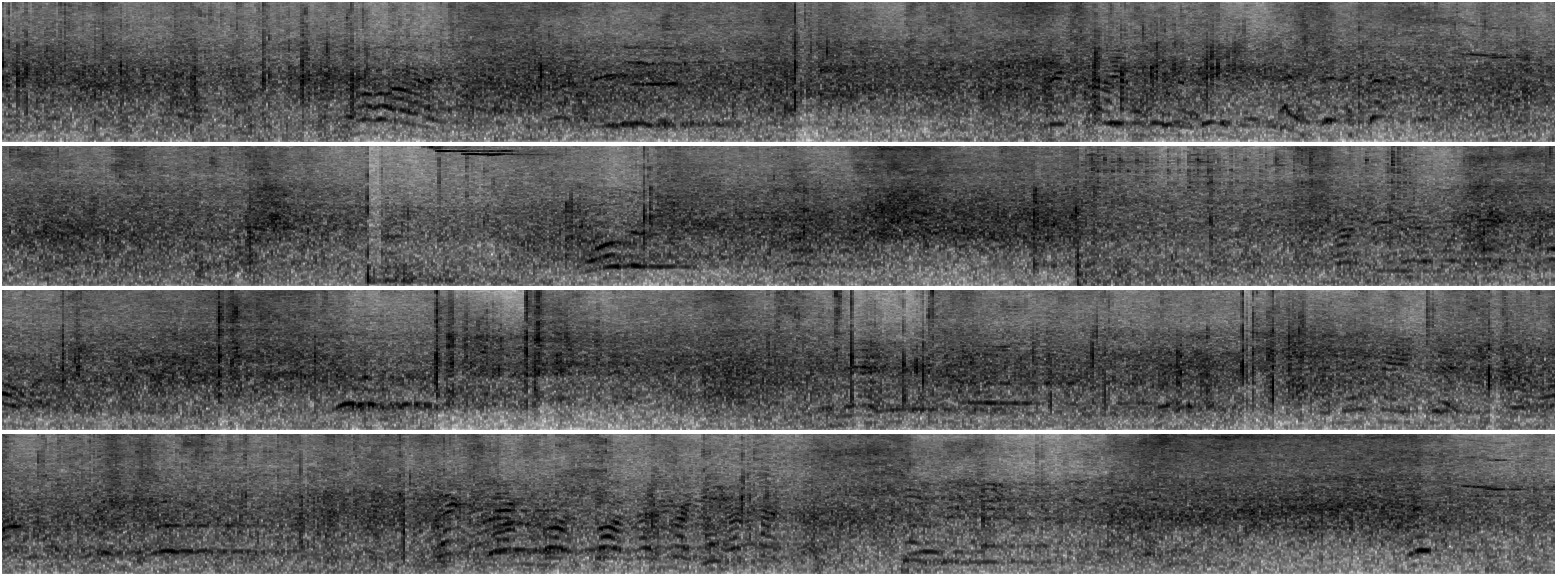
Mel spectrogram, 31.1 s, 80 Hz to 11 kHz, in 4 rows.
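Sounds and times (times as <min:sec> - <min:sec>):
hockey stick clacks: 0:00.0 - 0:31.0
skates scraping on ice: 0:00.0 - 0:31.0.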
